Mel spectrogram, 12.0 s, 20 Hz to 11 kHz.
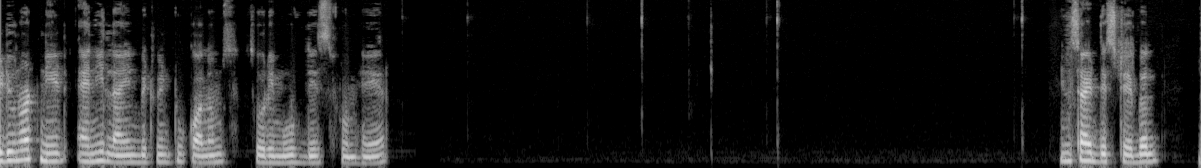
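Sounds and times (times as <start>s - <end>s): computer mouse clicks: 5.8s - 7.9s, 10.1s - 10.4s.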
